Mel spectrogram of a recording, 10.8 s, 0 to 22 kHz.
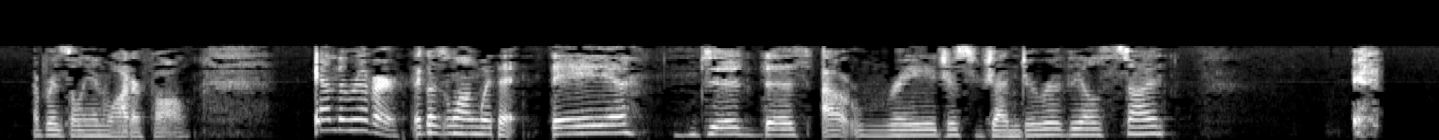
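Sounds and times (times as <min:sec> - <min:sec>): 
speech: 0:00.2 - 0:08.9, 0:10.1 - 0:10.4
faint breath: 0:01.5 - 0:02.2, 0:09.0 - 0:09.6
adult with allergies and asthma coughing: 0:10.1 - 0:10.4.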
